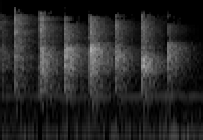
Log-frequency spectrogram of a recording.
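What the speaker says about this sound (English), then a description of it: "Just sitting over there clapping and stuff." Several people clap together indoors in a short burst of about seven sharp, evenly spaced claps, fairly close and clear with no talking.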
